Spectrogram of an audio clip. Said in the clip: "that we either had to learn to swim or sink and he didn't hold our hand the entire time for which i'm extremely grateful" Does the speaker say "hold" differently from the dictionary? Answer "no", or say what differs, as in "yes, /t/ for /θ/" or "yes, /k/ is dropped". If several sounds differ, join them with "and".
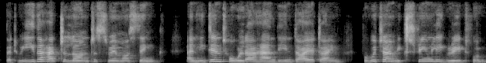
no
